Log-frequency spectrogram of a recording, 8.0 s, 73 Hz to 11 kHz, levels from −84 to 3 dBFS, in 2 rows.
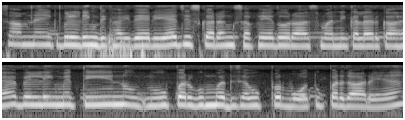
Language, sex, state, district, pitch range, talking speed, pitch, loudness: Hindi, female, Bihar, Katihar, 220-240 Hz, 200 wpm, 230 Hz, -16 LUFS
